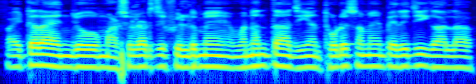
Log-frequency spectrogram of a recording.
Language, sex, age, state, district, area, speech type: Sindhi, male, 30-45, Gujarat, Surat, urban, spontaneous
